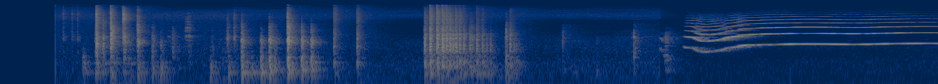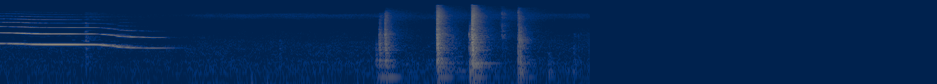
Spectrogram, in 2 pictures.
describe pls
Open Door slowly squeak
